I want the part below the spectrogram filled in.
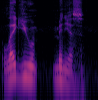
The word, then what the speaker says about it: leguminous: L-E-G-U-M-I-N-O-U-S. You say that. Leguminous plant, such as the pea, splitting open on both sides when ripe. Leguminous. That's how you say it.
